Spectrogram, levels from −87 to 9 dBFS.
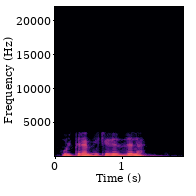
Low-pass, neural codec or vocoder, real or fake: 3.6 kHz; none; real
